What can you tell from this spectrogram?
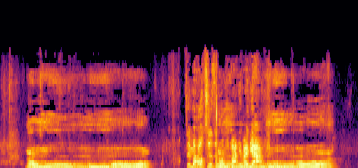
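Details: A long, steady, harmonic-rich howl from Luoluo, an Alaskan Malamute kept as a pet, faced with its owner in a mask; a second drawn-out howl follows, mixed with speech.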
